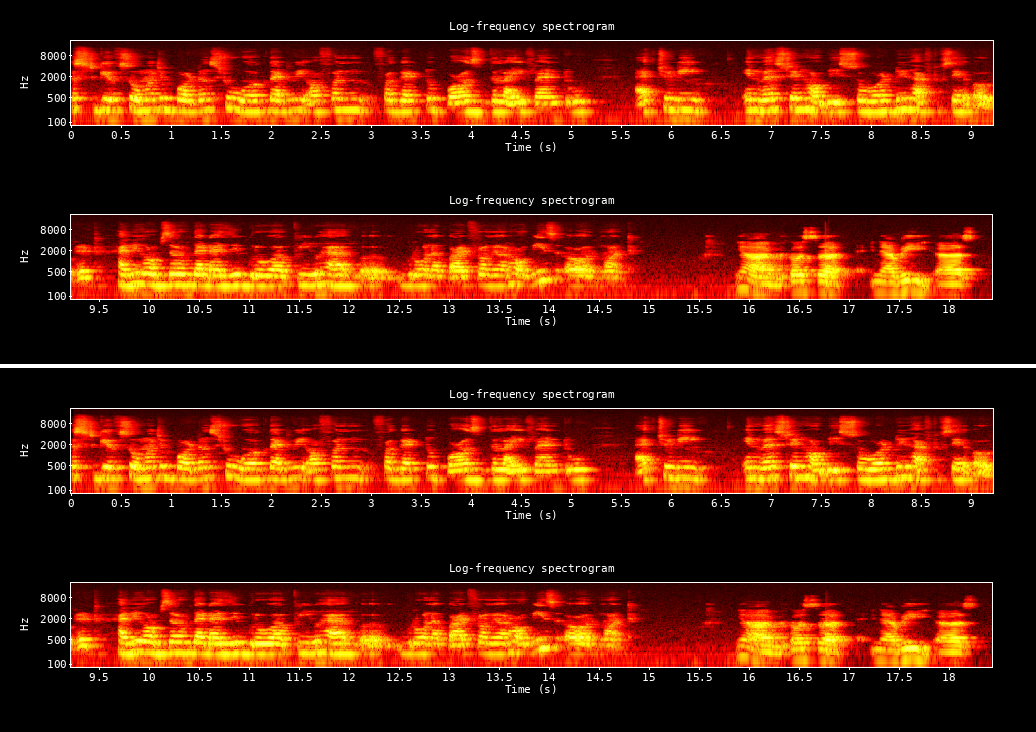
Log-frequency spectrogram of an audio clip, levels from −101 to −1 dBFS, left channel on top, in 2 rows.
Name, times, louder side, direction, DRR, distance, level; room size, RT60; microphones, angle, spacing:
voice 1, 0.0-5.2 5.6-6.3 6.7-14.7, right 1 dB, 5° right, 0.4 m, -25 dB
voice 2, 15.9-18.2, left 2 dB, 55° left, 0.7 m, -23 dB
2.9 x 2.1 x 2.5 m
head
